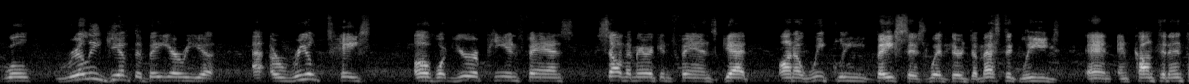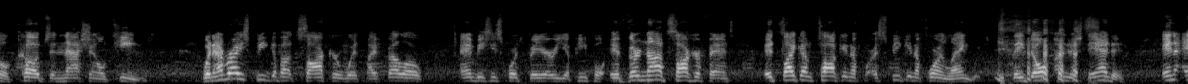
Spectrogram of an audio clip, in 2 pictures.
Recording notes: LIVE FROM RADIO ROW IN LAS VEGAS!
